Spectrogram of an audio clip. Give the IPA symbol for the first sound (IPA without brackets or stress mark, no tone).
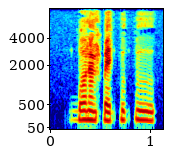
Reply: ɡ͡b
